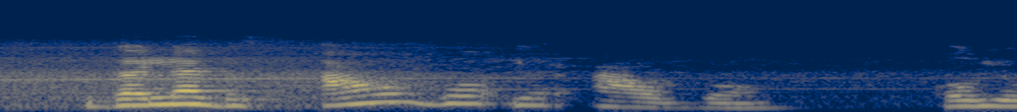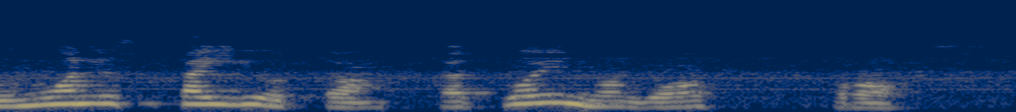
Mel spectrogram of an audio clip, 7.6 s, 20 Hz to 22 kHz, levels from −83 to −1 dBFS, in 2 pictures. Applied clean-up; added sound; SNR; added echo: none; none; none; none.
